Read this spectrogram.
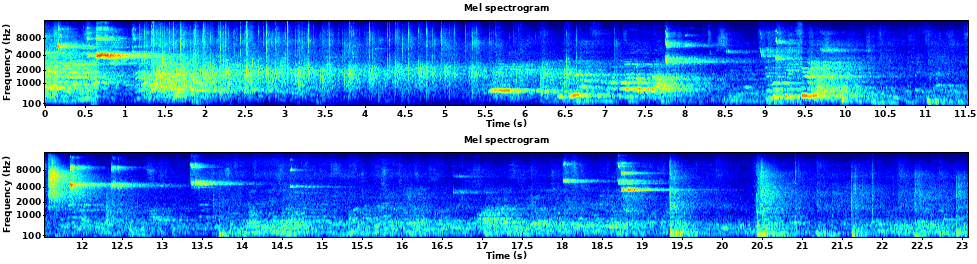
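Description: Spectators chatter and shout nearby.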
